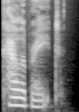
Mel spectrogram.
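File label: "calibrate", American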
